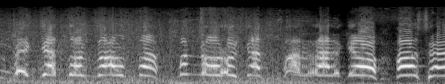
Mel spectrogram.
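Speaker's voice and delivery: screaming caster, high and loud; shouted play-by-play. Real, not acted. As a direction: yell the wipe at the top of your voice. Teamfight climax call.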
